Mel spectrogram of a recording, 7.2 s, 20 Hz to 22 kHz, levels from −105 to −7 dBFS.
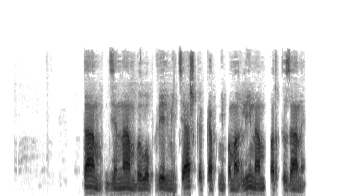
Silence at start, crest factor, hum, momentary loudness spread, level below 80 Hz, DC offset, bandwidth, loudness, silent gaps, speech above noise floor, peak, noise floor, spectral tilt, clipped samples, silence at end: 1.7 s; 20 dB; none; 9 LU; -64 dBFS; under 0.1%; 8 kHz; -22 LUFS; 5.33-5.40 s; 60 dB; -2 dBFS; -82 dBFS; -5.5 dB/octave; under 0.1%; 1.15 s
